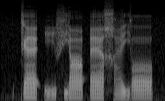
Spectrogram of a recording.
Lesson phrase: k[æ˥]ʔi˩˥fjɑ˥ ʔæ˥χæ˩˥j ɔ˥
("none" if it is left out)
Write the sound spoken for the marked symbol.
æ˥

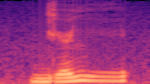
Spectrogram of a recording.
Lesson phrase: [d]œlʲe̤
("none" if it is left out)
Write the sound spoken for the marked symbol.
ɡʲ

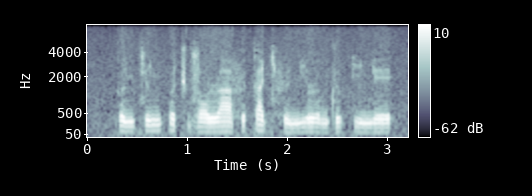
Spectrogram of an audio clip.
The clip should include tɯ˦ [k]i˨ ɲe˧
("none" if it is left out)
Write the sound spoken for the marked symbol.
k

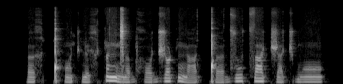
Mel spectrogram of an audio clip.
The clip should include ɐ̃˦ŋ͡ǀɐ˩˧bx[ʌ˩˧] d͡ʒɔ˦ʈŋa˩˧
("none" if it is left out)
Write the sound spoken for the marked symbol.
ɔ˩˧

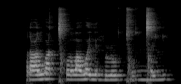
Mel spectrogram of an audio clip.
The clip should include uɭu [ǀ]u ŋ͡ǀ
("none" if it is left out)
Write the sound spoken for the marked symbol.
ɡ͡ǀ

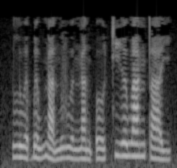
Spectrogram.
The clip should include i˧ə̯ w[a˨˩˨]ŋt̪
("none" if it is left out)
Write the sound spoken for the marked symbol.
a˧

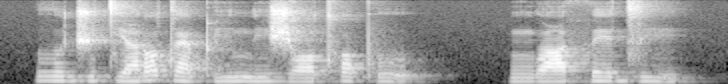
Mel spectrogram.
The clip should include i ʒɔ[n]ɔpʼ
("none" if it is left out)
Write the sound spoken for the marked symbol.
tʰ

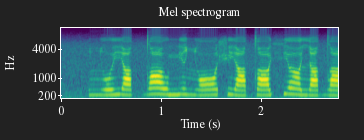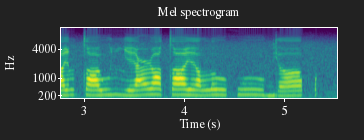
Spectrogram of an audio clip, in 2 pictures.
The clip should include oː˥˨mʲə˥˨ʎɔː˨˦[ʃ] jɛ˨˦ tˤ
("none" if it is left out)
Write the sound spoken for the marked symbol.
ʃ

